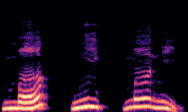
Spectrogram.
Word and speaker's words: money: um som de ir e aí ó a pronúncia é mani mani E aí eu tenho certeza que você já ouviu as pessoas dizendo money money não Mona e espelhamento de língua você tem que trabalhar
